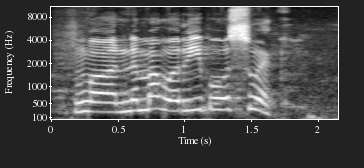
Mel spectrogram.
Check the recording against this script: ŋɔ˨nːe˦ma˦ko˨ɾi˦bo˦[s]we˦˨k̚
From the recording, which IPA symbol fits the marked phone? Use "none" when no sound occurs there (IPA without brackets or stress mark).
s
